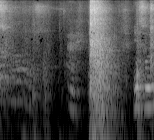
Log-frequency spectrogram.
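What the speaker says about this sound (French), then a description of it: "Ferme la porte." A door closes with a solid thud partway through, close by, following a little faint voice, with a brief knock-like sound afterward.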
